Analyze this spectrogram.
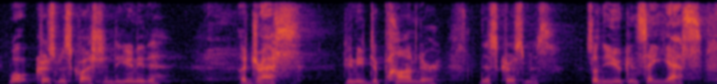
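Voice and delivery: normal talking voice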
